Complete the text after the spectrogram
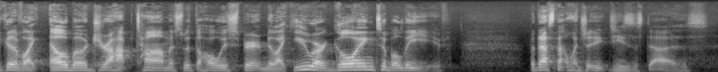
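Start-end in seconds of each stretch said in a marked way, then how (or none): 2.9-4.5 forceful declaration. Pretend. Imagined forceful Jesus crashing in.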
